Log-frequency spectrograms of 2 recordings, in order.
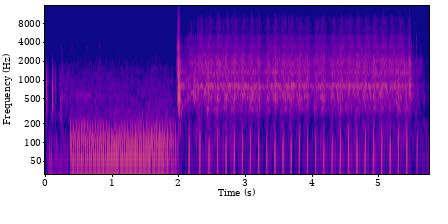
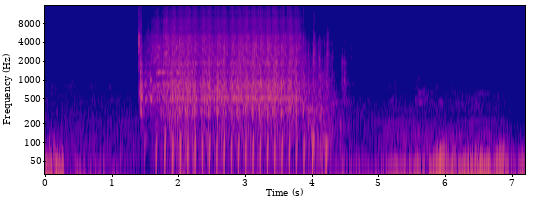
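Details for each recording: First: Bolens QT17 single-cylinder tractor, sat for years, first start after oil change, breaker points set, new carburetor gasket and air element: quiet two-second crank, fires into fast even putter about four beats a second; starts normally, then smokes white. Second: Bolens QT17 tractor engine after sitting for years, oil changed, points set, new plugs: starter cranks steadily about three turns a second, twice for a few seconds, even with starting fluid, never catches; carburetor suspected.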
